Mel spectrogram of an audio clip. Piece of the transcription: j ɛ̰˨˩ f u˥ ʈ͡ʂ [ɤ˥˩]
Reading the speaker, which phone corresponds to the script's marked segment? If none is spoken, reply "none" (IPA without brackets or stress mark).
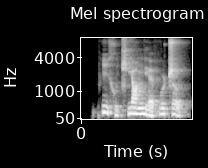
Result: ɤ˥˩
